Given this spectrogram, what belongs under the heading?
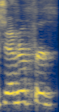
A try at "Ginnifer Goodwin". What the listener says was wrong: I think it's a soft G in her first name. It is Ginnifer Goodwin. It's not Ginnifer Goodwin.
